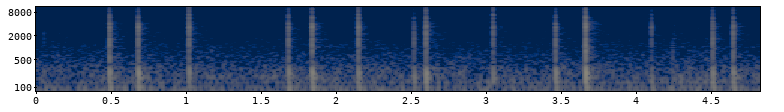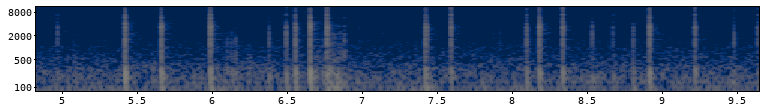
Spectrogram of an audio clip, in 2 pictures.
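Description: Long painted nails of both hands tap on a solid, dark brown wooden table top. Sharp, bright clicks with almost no ring come in an irregular rhythm over a quiet background, with a quick flurry of taps partway through.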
